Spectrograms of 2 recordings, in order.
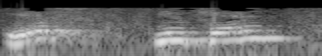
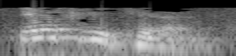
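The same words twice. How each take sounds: First: It is said with a marked questioning inflection. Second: It is said in a desperate, pleading tone. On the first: The speaker challenges the doubt in the request. "You hear the inflection there?" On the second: The speaker begs for help but doubts it is possible. "You can hear the desperation in that"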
